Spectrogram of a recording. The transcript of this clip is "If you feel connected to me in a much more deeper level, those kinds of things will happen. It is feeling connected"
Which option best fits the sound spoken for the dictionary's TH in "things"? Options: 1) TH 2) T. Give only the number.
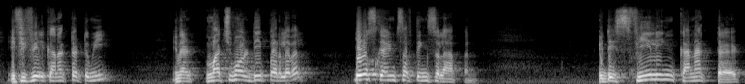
2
